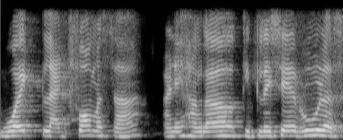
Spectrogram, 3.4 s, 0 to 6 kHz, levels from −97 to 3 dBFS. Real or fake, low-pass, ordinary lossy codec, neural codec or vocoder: fake; 5.4 kHz; none; codec, 16 kHz, 4 kbps, X-Codec, HuBERT features, trained on balanced general audio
